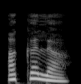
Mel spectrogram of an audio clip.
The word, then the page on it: ಅಕಲ: kannada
